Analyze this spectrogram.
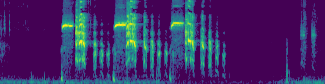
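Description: Grey francolin calling: three loud phrases in quick succession, each opening on a high whistle and breaking into a rapid chatter of notes, then trailing off.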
